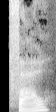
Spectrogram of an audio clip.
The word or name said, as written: farve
